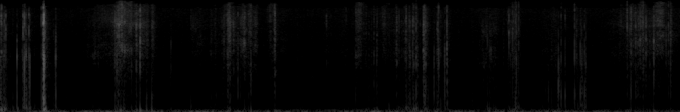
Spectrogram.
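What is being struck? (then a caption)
Cardboard tube. Hands rub and twist along a hollow cardboard tube with one open end, held horizontally. The result is a continuous run of dry, tearing-like scrapes and crinkly rustles with bright, papery edges over a dull, low hollow rumble.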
